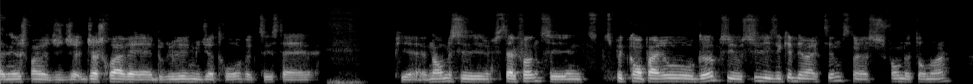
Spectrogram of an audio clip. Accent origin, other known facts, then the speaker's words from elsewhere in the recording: Amos, Quebec, Canada; je viens d'Amos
